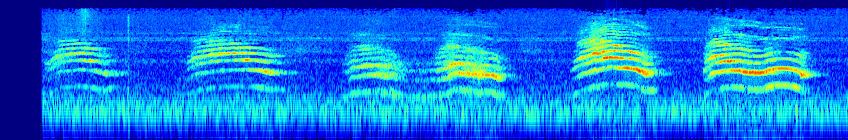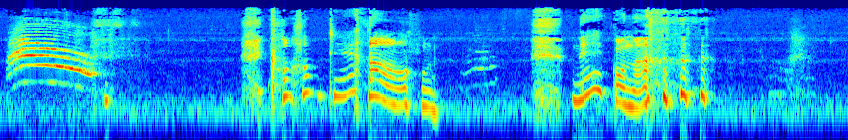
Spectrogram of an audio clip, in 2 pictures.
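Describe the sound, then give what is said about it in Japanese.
A cat meows over and over, about seven drawn-out, wavering calls in a steady rhythm, fairly loud, before a person starts talking. “あねそういう時期なんよね 猫なん困っちゃうね”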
